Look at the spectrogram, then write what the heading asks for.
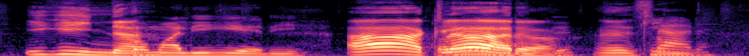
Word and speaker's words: Ighina: ¿Y cómo se pronuncia? Higuina. Higuina.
